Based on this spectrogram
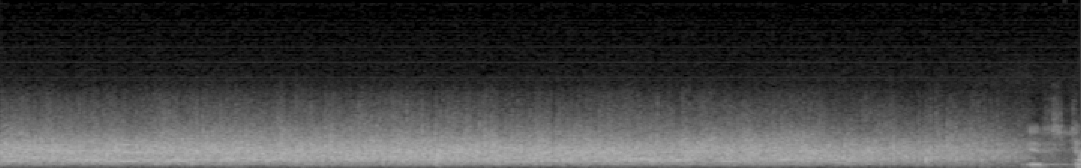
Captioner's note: applause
